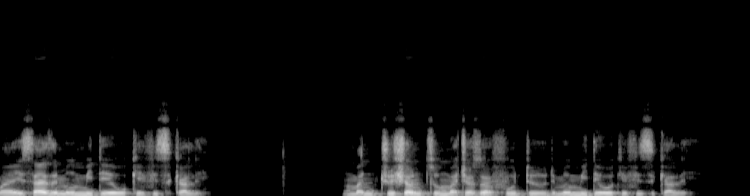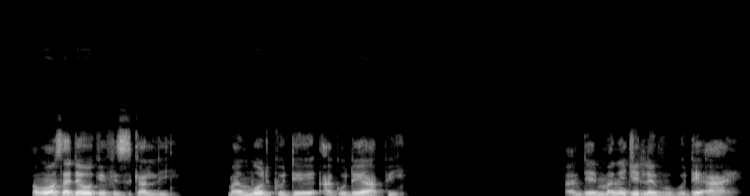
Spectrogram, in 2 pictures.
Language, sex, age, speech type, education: Nigerian Pidgin, male, 15-29, spontaneous, tertiary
